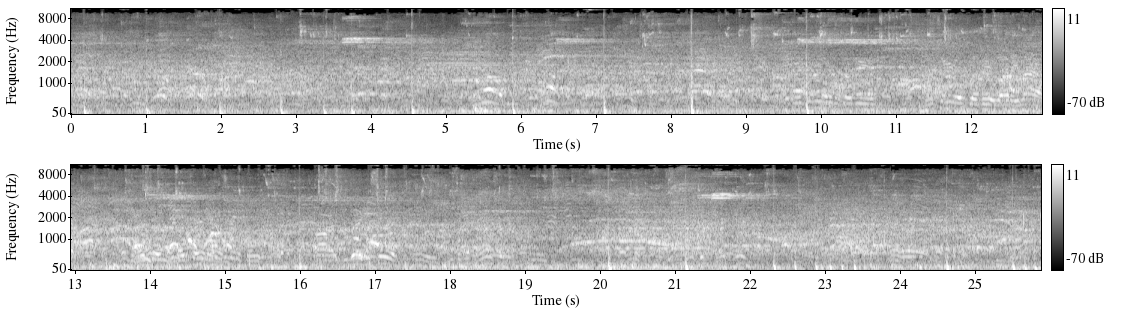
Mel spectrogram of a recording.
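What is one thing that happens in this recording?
Basketballs bounce on a wooden floor in a large echoing hall.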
